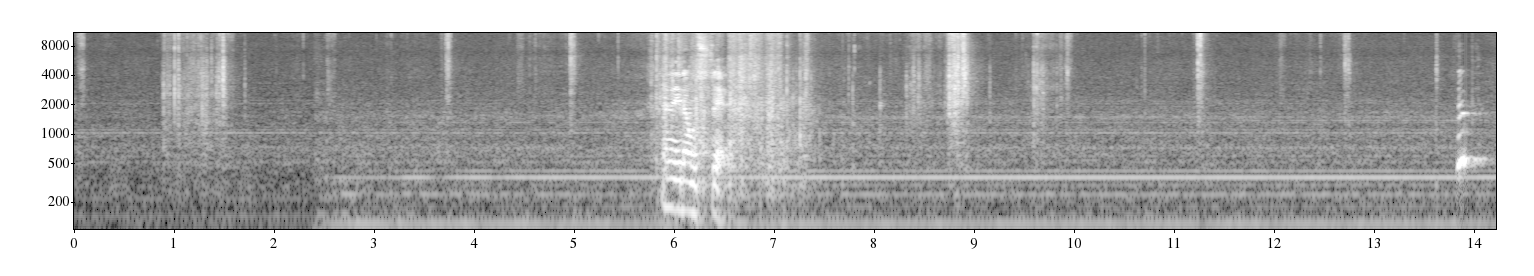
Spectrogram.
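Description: A metal spatula scrapes lightly across baking paper.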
